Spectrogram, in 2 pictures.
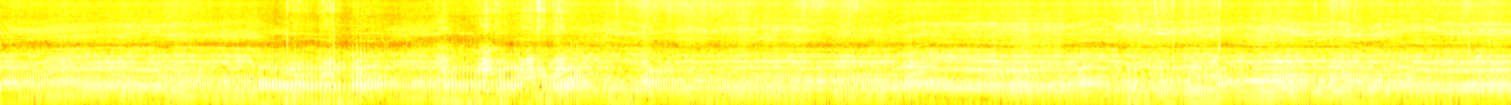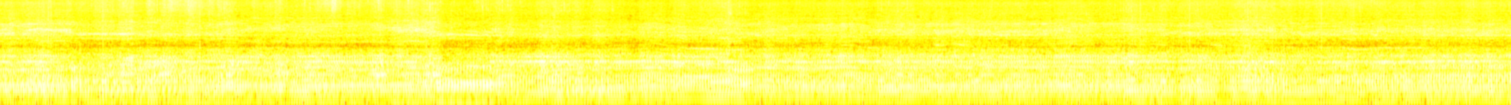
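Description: ATV engine running continuously while riding, its pitch rising and falling with the throttle several times.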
